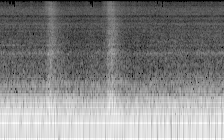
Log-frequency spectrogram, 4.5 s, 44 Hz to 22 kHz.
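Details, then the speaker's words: 1967 Camaro small-block V8 with FiTech injection, under load after regapping mis-gapped spark plugs to 0.045 in: a deep, steady part-throttle rumble with no stumble or hesitation, and the throttle stumble is fixed. "By George, I think it's fixed. a spark plug. Of all things, it was a spark plug."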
